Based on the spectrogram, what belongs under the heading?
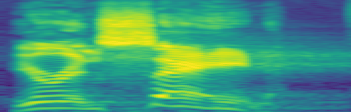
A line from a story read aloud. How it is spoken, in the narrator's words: Florida shouted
